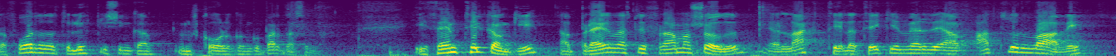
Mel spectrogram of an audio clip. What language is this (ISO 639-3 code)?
isl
